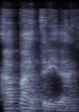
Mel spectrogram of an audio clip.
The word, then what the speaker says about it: apátrida: vamos cortes el rostro la pronunciación correcta es apátrida con acento en la a si entonces cuando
